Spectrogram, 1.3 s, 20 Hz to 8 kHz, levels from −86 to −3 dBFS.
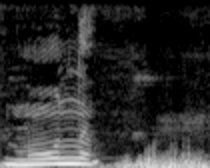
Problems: constant background noise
